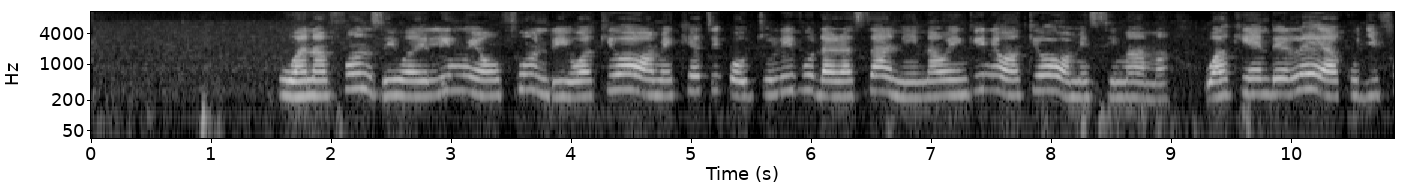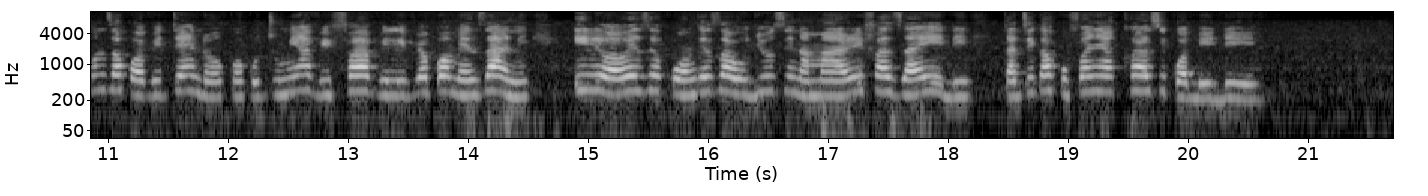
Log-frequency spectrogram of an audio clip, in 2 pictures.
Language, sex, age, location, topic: Swahili, male, 25-35, Dar es Salaam, education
